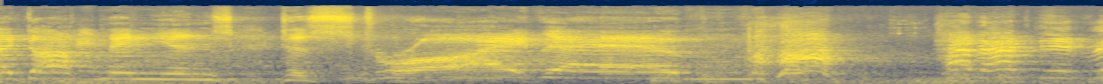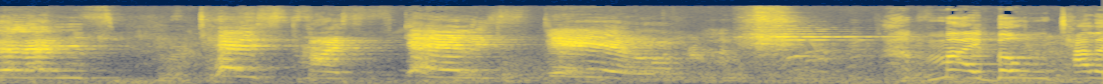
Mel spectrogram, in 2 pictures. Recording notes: Recorded at the Forum at Town Hall Seattle on Dec 30, 2019.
